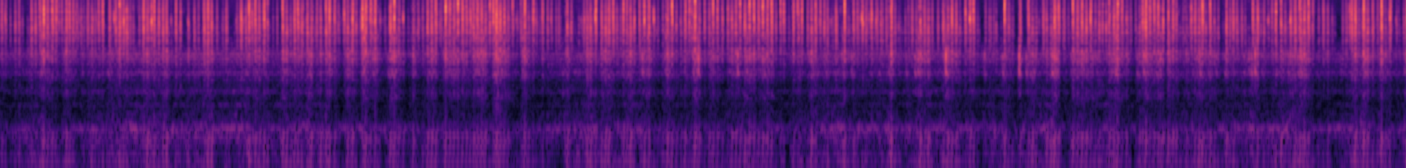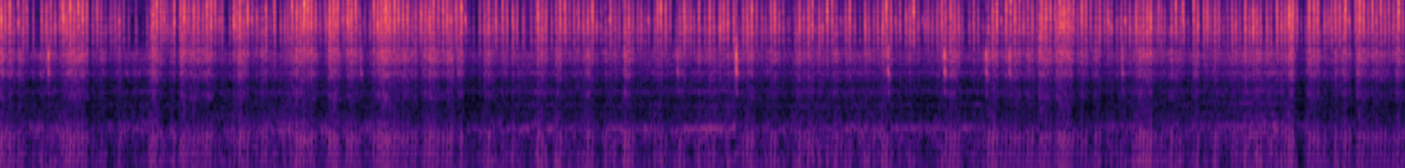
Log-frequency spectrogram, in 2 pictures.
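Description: Wind buffeting the microphone of a camera riding on a moving bicycle: a loud, steady rumble that flickers rapidly, with road and tyre noise mixed in.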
